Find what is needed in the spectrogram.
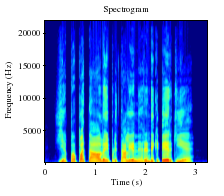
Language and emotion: Tamil, disgusted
